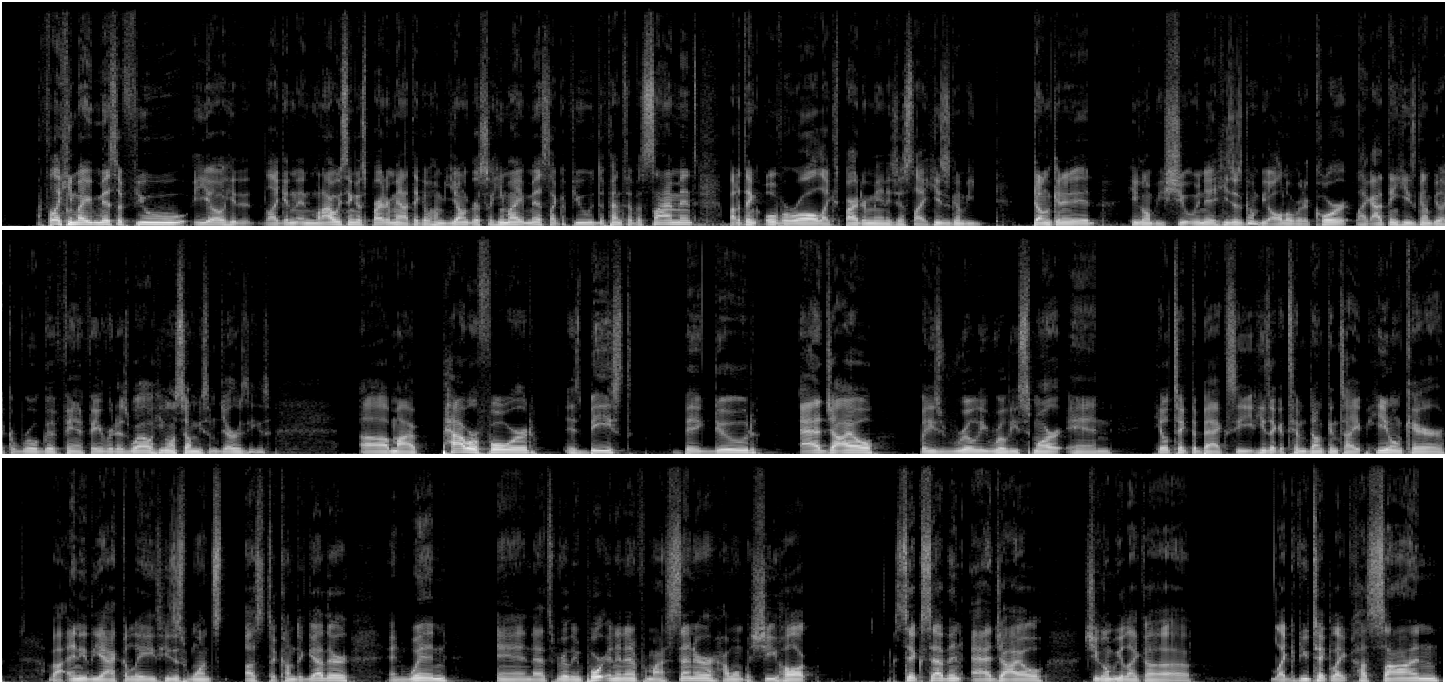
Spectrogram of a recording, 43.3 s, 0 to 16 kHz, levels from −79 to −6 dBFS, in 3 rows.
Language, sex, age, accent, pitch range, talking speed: English, male, 20-39, American, 105-120 Hz, 215 wpm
